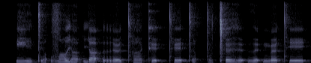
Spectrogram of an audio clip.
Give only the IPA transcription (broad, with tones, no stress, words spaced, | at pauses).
ɣe̤˧tʼe̤˩ʔzˤa̤˥ ja̤˥ʔja˧ʔ rœ˩tʰa̤˥ kʼɘ˧ʔ tʰɘ˧ tʼə̤˩ʔtˤə̤˩ǀʰə˥ɣə˩ʔ ðə˧ʔmœ˥tʰe˥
